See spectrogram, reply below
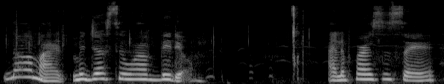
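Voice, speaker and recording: A woman reacts to a video in casual chat, amused and teasing. She talks slowly and takes her time over each thought. A faint hiss of noise sits behind her voice. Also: fairly high pitch, animated, dark tone. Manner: amused, teasing, laughs often. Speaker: reaction commentator.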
